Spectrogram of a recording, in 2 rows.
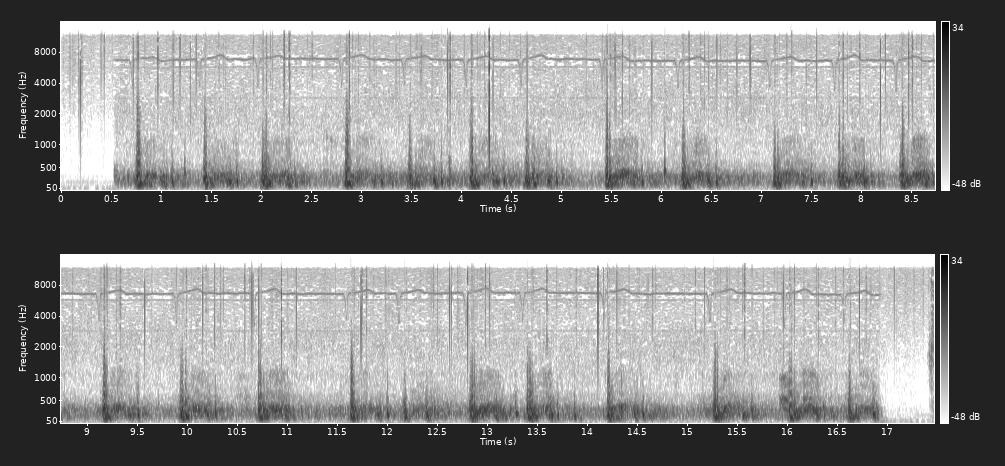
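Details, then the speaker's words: Mitral disease with auricular (atrial) fibrillation on a phonocardiogram-matched recording: irregularly irregular rhythm, loud first heart sound, regurgitant pansystolic mitral murmur and opening snap. "tracing number 24 mitral disease auricular fibrillation loud first sound regurgitant pan systolic mitral murmur opening snap"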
